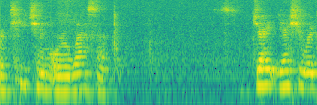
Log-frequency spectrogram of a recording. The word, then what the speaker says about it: Yeshua: Yeshua did that, and of course that's the Hebrew pronunciation of Jesus.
